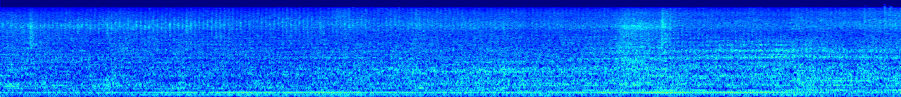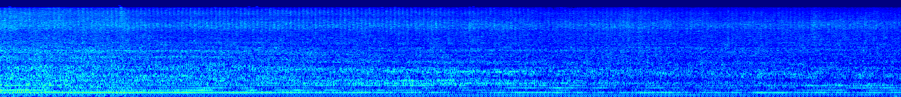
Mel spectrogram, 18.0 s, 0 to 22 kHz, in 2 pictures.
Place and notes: Eckernförder Str., Kronshagen, Deutschland - Power mower noise
Infernal noise of two power mower. Zoom H6 recorder, xy capsule
Kronshagen, Germany, 4 September 2017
